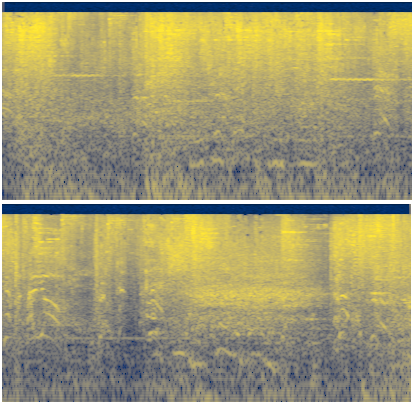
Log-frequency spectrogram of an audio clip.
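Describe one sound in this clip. Battle effects crackle and clash with magic blasts.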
